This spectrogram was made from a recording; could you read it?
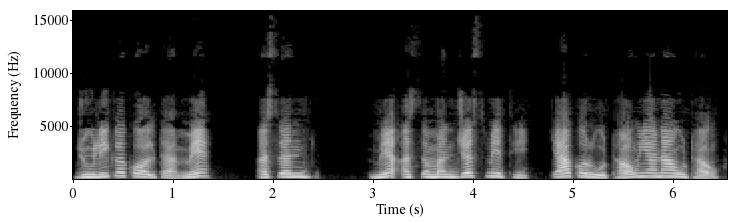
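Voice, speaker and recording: A woman narrating a first-person love story in an expressive, conversational way. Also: high voice, slow, no room sound, dull audio.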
